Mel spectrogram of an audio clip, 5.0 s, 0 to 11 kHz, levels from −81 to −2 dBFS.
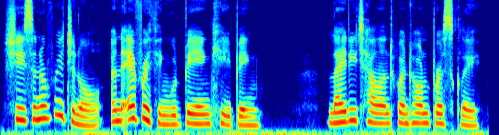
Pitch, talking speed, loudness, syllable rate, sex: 215 Hz, 170 wpm, -17 LUFS, 5.9 syllables/s, female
